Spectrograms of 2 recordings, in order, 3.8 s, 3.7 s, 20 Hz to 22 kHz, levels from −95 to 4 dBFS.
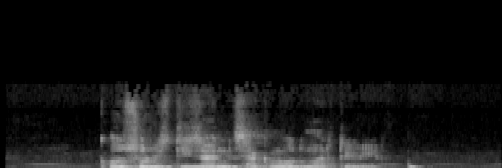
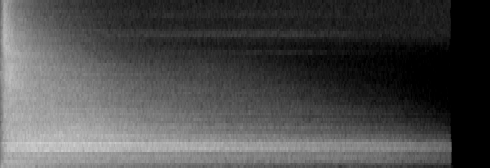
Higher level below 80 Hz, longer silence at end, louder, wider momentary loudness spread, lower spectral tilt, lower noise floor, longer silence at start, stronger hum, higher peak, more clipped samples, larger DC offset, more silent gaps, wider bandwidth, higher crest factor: first, -48 dBFS vs -58 dBFS; about the same, 0.6 s vs 0.65 s; second, -27 LUFS vs -16 LUFS; second, 15 LU vs 23 LU; first, -6.5 dB/octave vs 2 dB/octave; first, -66 dBFS vs -45 dBFS; first, 0.75 s vs 0 s; neither; second, -10 dBFS vs -2 dBFS; neither; neither; neither; second, 10 kHz vs over 20 kHz; about the same, 18 dB vs 20 dB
